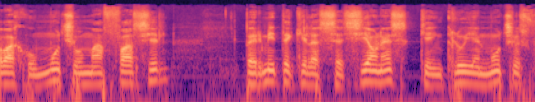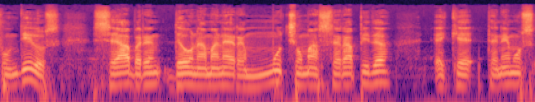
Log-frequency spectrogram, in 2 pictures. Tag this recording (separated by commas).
Speech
